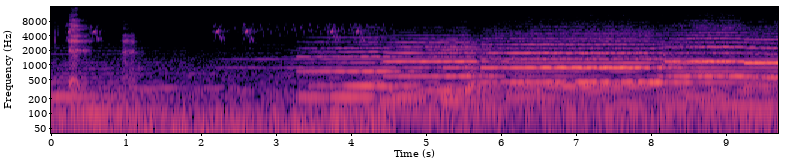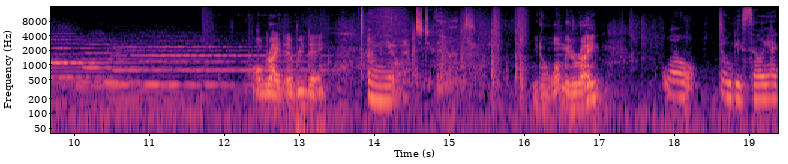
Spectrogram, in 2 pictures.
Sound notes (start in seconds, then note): 0.2 crying; 1.8 gentle music; 1.9 birds chirping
